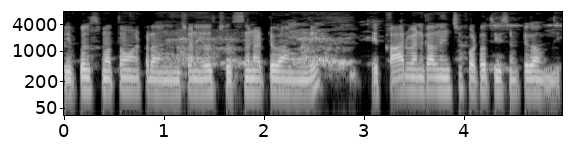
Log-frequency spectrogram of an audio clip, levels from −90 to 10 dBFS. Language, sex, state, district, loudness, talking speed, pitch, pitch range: Telugu, male, Andhra Pradesh, Guntur, -16 LUFS, 170 wpm, 120 Hz, 115-130 Hz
